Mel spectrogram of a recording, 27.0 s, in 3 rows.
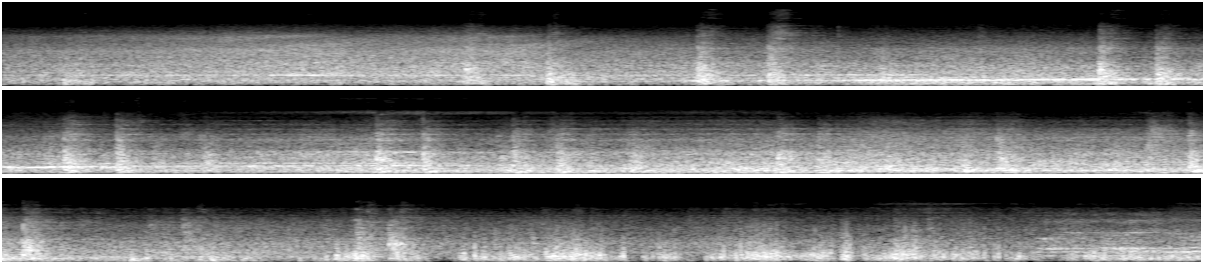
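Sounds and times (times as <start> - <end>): gliding tone from train: 0.7 - 17.9
train wheels clickety-clack: 3.4 - 4.4, 5.1 - 6.4, 8.0 - 10.7, 11.7 - 14.0, 14.8 - 15.4, 16.2 - 16.8, 17.5 - 18.5, 20.6 - 21.2.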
